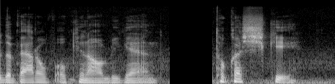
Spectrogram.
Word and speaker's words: Tokashiki: this is where the battle of okinawa began tokashiki pronounced tukashi in uchinanguchi aguni pronounced aguni in uchnaguchi ike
